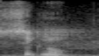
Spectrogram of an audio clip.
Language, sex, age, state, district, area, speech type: Nepali, male, 45-60, West Bengal, Jalpaiguri, rural, read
